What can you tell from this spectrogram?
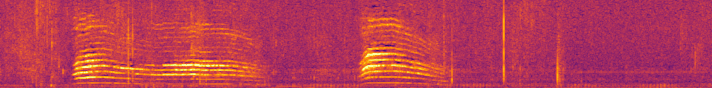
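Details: Domestic cat up for adoption at an animal shelter in Meadow Lake, Saskatchewan, Canada, giving two drawn-out, harmonic-rich meows. The first is long and level, the second shorter and falling. Quiet room background with a few faint clicks.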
